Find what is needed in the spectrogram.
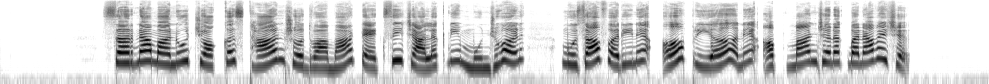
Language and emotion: Gujarati, disgusted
